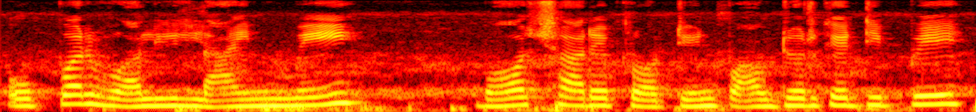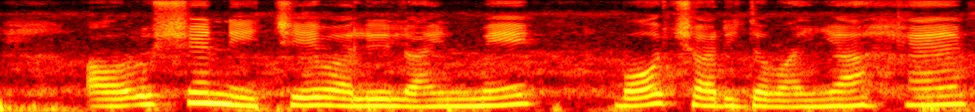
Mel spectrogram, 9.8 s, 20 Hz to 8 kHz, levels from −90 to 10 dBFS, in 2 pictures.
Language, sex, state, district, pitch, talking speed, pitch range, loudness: Hindi, male, Haryana, Jhajjar, 195 Hz, 125 wpm, 185-215 Hz, -14 LUFS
